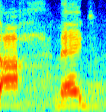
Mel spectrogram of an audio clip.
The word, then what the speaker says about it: Ahmed: I know Ahmed's company did a few. Ahmed Al Musa Al Nakbi or something. I think I hope I didn't mess that up. I know it's Ahmed. Very well. The long H.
